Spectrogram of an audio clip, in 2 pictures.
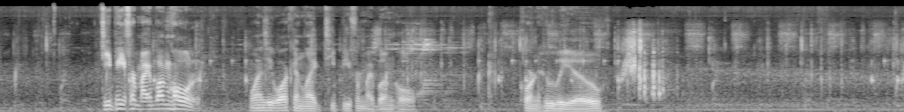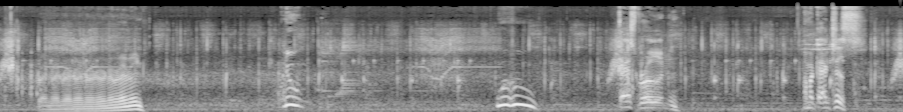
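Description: Cartoonish game sound effects boing and splat with bouncing pitches.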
